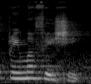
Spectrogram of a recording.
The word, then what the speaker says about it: prima facie: It all started with a wild, crazy, strange-looking, strictly speaking, prima facie. The pronunciation of this word is prima facie, and Urdu meaning of this word is बज़ाहिर.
